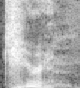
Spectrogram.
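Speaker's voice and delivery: Kieran whispered, then the question shot up high and loud; playful rising disbelief at the Irish name; mock surprise. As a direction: act out the chief pilot catching the Irish name. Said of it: "And he's like".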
